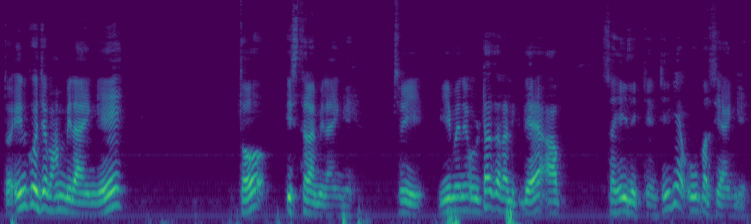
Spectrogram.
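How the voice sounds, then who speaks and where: A man teaching a primary school Urdu writing lesson in an online class, slow and patient, repeating each step and checking that the children follow. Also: on the high side, a little mellow. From Pakistan.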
